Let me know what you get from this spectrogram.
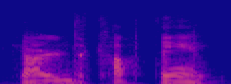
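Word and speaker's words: Gardkapten: bullfrog it's fine yep his name is spelled g-a-r-d-k-a-p-t-e-n guard cup thing it's german so hmm how do we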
